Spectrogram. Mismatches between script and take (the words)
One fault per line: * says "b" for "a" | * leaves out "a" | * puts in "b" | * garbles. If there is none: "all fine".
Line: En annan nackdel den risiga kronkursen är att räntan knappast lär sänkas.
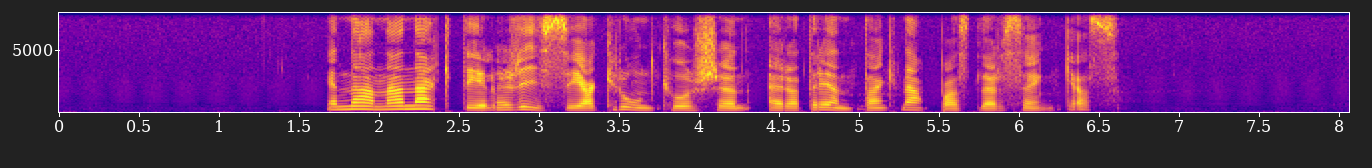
all fine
